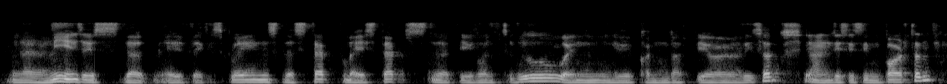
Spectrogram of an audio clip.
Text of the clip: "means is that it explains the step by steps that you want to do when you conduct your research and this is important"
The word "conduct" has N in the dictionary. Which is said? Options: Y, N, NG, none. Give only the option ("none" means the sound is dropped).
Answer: N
